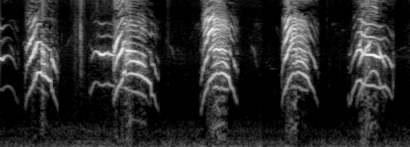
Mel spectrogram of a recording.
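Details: Cats and kittens meowing to attract other cats: five loud, high, strained meows repeated at fairly even intervals of under a second, each arching up and down, in a quiet setting.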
